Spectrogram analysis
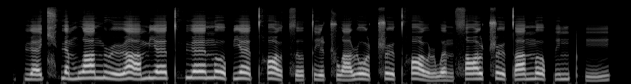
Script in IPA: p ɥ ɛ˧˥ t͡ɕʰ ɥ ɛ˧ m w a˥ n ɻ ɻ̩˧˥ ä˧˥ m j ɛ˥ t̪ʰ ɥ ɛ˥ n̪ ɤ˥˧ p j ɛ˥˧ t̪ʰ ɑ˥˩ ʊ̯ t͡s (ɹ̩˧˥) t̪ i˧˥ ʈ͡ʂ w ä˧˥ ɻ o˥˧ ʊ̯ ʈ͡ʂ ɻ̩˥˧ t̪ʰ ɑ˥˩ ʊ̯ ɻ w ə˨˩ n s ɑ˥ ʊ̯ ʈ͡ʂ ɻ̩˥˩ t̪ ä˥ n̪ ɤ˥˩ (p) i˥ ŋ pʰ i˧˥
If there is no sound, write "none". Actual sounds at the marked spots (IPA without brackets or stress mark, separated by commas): ɹ̩˧˥, p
